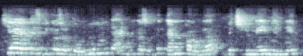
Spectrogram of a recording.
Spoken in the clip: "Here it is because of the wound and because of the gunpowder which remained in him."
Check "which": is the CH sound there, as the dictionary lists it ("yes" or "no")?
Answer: yes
